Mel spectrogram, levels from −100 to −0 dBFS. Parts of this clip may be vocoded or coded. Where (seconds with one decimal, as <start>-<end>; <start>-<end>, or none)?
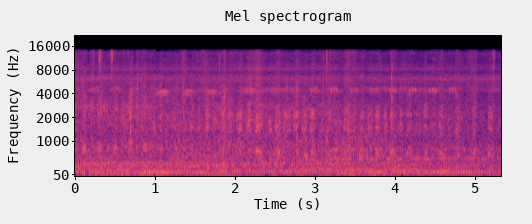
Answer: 0.8-1.3; 1.9-5.3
